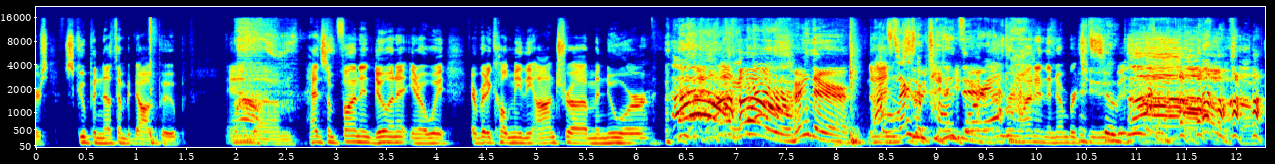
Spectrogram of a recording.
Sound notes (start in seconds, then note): 6.3 hosts cheer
